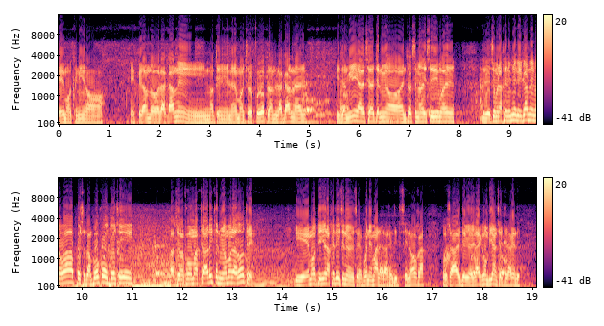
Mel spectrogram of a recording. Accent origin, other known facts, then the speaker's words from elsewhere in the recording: Montevideo, Uruguay; Yo soy de Misenilco. Misenilco sería donde está la refinería ANCAP.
